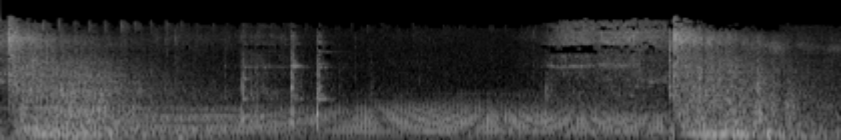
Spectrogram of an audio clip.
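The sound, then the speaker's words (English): Mortar shells fired by militants at forces in Gaza: heavy booming blasts at the start and again near the end, with sharp metallic clinks and lingering ringing tones between them. “Hamas released a video on Saturday, and they say it shows its militants firing mortar shells at Israeli forces in Gaza.”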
